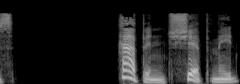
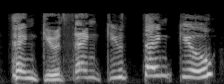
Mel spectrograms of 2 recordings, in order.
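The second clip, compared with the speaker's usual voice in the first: higher and higher squeaky thanks; squealing; 13 semitones higher than usual. A narrator's reading. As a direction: squeal it, climbing each time. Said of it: "Hap squealed".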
